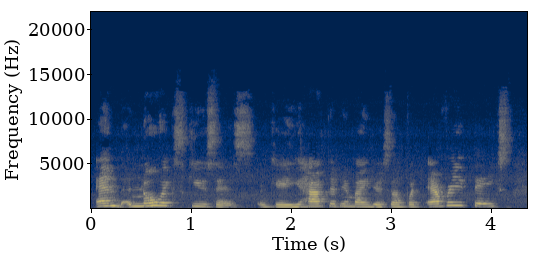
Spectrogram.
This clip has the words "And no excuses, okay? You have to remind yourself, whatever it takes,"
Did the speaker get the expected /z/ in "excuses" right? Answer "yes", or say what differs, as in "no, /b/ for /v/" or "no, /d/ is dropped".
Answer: no, /s/ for /z/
